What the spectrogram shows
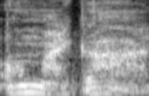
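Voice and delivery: very soft, hushed, awed voice.

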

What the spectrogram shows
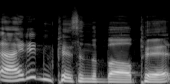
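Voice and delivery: mock-feeble, weak, limp voice. Contrasting another person's denial with their own, imitating a weak denial. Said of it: "Here's how he said it".

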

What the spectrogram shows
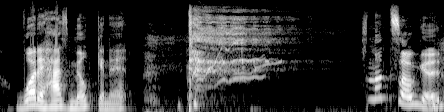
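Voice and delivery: put-on speaking with Long Island accent. Retelling how her mom talked to her picky sister, imitating mom's Long Island accent. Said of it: "in her best Long Island accent".

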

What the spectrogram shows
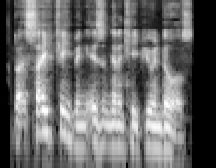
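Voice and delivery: ordinary delivery

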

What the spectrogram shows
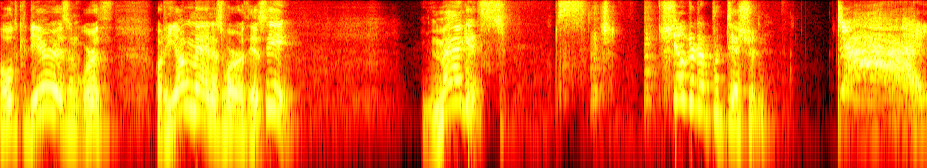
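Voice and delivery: raging, high, loud shout, building in fury. Voicing a merchant who lunges with a dagger: furious shouting. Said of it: "his voice begins to get louder".

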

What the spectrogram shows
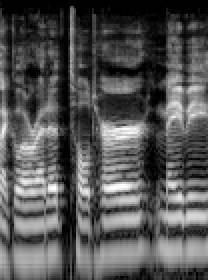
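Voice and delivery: ordinary talk, nothing marked

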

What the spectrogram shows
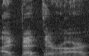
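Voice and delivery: hushed, low muttering under the breath. Retelling what another person muttered in reply: retelling a mutter under breath. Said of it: "Pete goes under his breath".

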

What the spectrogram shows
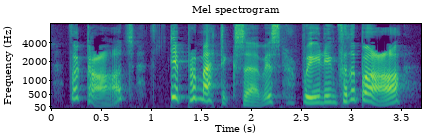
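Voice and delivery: very high, very loud, swooping falsetto. A character imitates an inquiring friend asking after his nephew, in falsetto. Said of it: "giving an imitation of an inquiring friend with, for some reason, a falsetto voice".

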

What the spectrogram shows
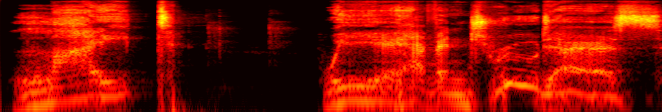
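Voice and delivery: high, rough, hissing demonic voice. Game master voicing a shadow demon looking toward a player character, hissing shadow demon. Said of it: "it's hisses".

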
